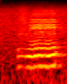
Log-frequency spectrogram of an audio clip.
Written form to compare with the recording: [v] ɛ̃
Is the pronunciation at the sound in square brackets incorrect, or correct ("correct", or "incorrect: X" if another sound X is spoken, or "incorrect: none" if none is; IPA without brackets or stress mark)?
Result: correct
